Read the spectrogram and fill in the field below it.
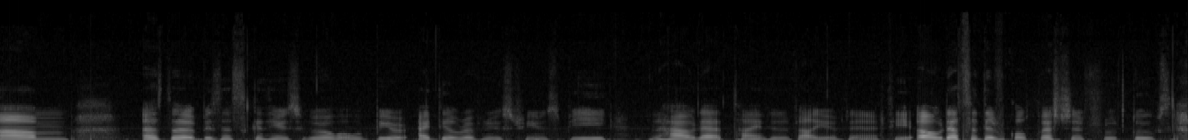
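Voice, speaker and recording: A woman's fairly low voice with a non-native accent, ordinary pitch variation and a very fast pace. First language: not English. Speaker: NFT project founder. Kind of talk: live Q&A in online town hall. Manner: halting, many fillers.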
